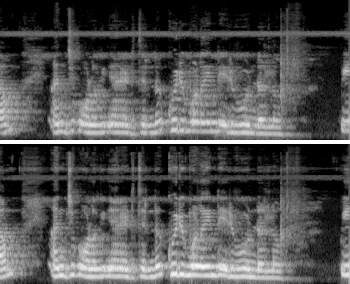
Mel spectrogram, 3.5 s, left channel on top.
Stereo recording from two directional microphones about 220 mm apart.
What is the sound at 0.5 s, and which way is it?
A woman's voice, 40° right (ahead or behind).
